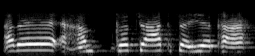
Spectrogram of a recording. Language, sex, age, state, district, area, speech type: Hindi, female, 60+, Uttar Pradesh, Mau, urban, conversation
